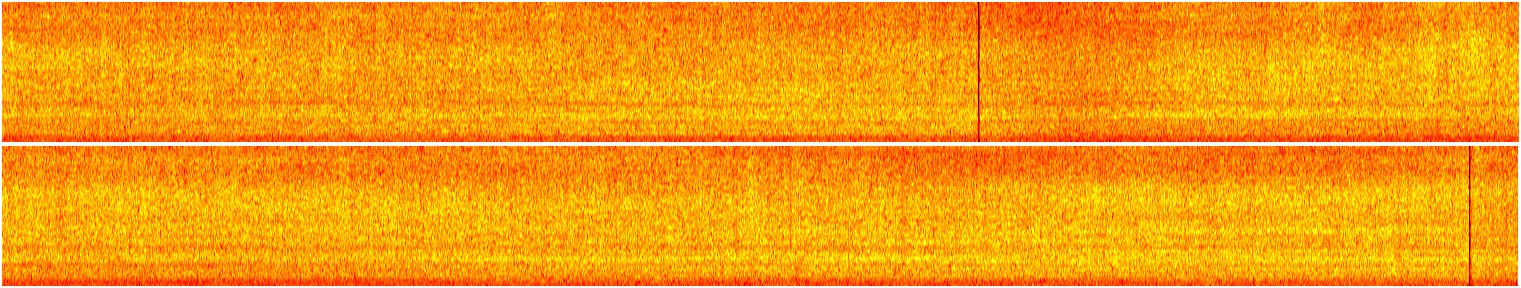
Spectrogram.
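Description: A fire pump's engine running steadily at constant speed, with a steady low drone over a wash of noise, while it supplies water to the hose lines.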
